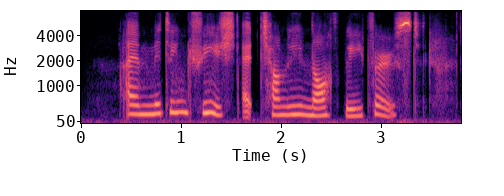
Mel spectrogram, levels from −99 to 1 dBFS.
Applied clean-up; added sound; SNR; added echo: neural diffusion model UNIVERSE++.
